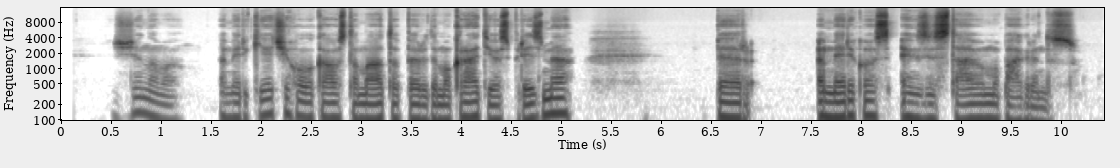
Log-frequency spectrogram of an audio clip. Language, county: Lithuanian, Klaipėda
